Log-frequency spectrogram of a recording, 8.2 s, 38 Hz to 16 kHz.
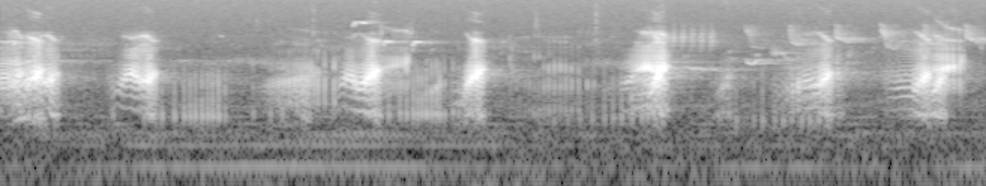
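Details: Frogs calling at a wild forest pond, captured on an iPhone 14 Pro with a Shure MV88+ microphone; separate loud croaks roughly every second, each a short rasping burst, with softer calls between.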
